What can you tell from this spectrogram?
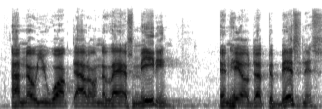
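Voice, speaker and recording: Audible room echo surrounds a voice whose intonation is fairly even. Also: man. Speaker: city council president. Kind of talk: council meeting debate. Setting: city council chamber. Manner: loud.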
